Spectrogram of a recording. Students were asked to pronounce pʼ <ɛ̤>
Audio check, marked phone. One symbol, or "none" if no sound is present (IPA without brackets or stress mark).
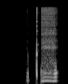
ɛ̤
